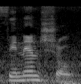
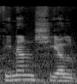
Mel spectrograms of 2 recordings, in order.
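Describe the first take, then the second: First: The ending is said as one syllable, 'shal'. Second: The ending is said as two syllables, 'shee-al'. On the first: The speaker calls it right. "আমাদের এটা হবে" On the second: The speaker calls it wrong. "এগুলো কিন্তু pronunciation ভুল"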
